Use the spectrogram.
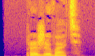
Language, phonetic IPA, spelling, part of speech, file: Russian, [prəʐɨˈvatʲ], проживать, verb, Ru-проживать.ogg
- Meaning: 1. to live, to reside, to dwell 2. to spend, to run through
